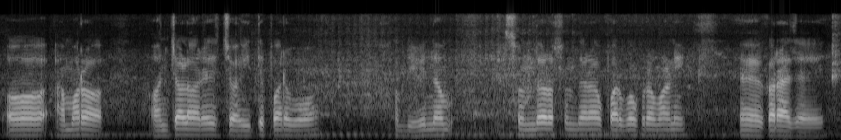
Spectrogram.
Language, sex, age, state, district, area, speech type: Odia, male, 18-30, Odisha, Koraput, urban, spontaneous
